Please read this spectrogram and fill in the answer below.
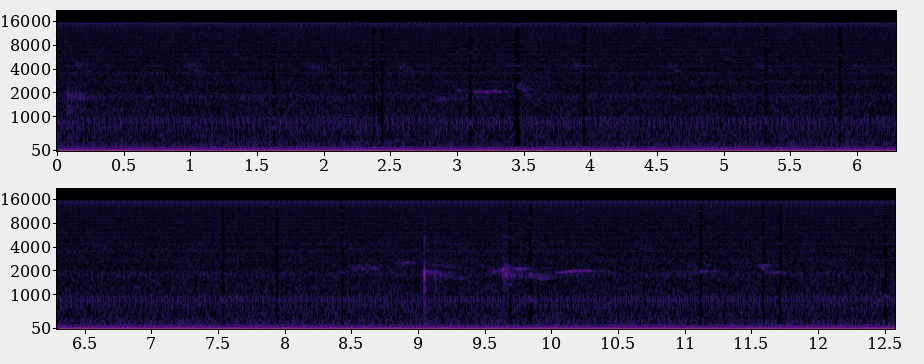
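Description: Room tone: a steady low hum and hiss, with a few faint, brief high chirps and a soft click or two.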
